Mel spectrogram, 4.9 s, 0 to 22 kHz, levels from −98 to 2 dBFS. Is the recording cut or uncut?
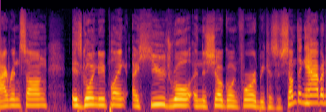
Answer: uncut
